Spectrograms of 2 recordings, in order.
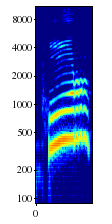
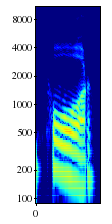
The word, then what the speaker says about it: pour: Bacanya pour. Betul tadi baby bacanya bukan pour tapi por.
